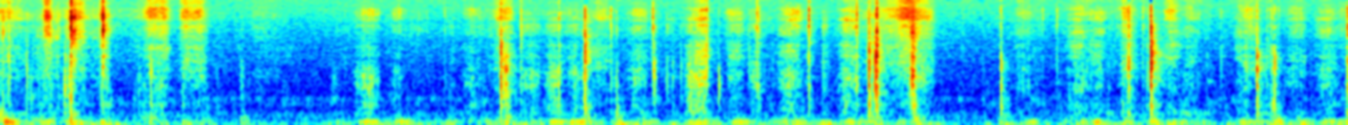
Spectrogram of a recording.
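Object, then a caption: Paper notebook sheet under a ballpoint pen. A black ballpoint pen writes on an open lined paper notebook resting on a desk. The pen tip scratches across the sheet in short, dry strokes and taps, with bright clicks standing out over a soft low hum. The strokes come in quick, irregular bursts.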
